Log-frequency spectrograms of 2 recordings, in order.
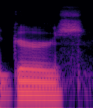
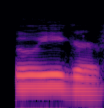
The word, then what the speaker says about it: Uyghurs: Do you know how to pronounce that? We're gonna say Gers. Uyghurs.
